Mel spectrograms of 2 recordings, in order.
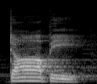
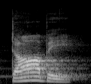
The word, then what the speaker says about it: Derby: It looks like Derby, but it's pronounced Derby. Derby.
